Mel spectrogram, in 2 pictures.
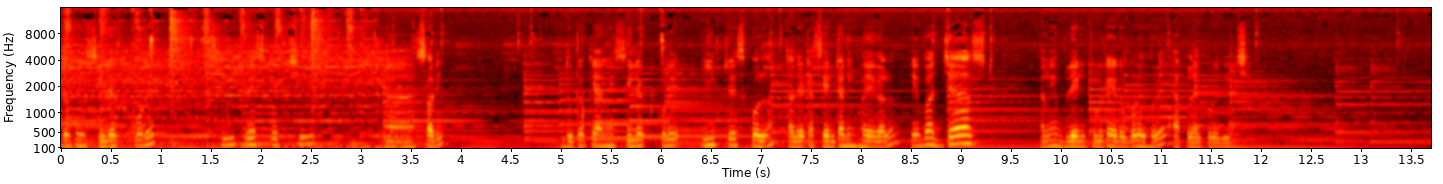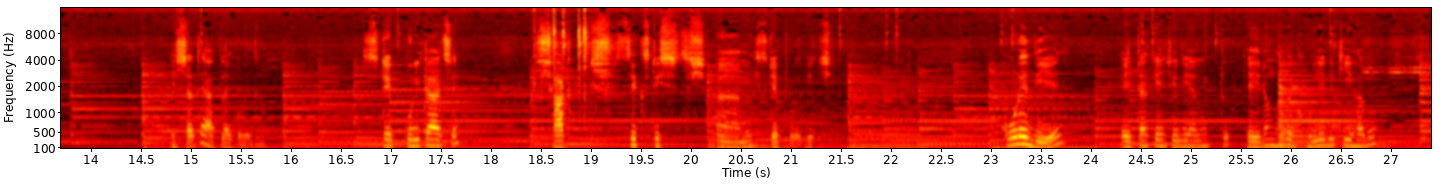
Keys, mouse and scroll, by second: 1.2 c, 2.0 click, 2.9 ctrl+z, 3.3 click, 6.2 e, 6.7-16.5 drag, 21.0-27.4 drag.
